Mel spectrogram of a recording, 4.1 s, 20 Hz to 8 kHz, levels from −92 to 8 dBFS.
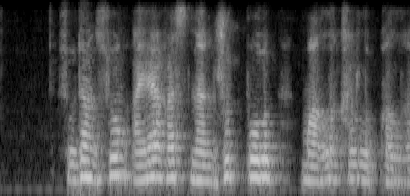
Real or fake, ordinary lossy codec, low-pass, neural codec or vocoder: fake; Opus, 16 kbps; 7.2 kHz; vocoder, 24 kHz, 100 mel bands, Vocos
